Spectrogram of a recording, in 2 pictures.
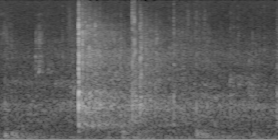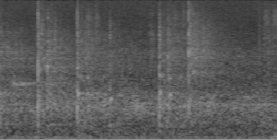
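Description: Badminton rackets striking the shuttlecock in a doubles rally: a series of sharp cracks, the loudest about a second in, with players' footwork on the court over a steady arena hum.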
